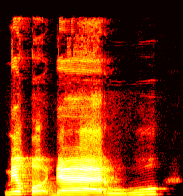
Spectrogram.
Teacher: hu-nya di sini mad silah tawilah dibaca 4 harokat, ya 2, ini mirip seperti mad jaiz munfasil, bisa dibaca 2, 4 atau 6, tapi diutamakan 4 saja. · qafnya di sini qalqalah harus pantul ke qa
